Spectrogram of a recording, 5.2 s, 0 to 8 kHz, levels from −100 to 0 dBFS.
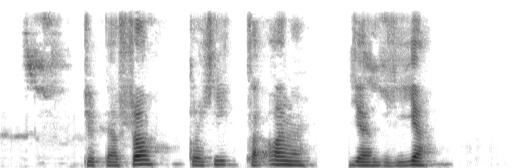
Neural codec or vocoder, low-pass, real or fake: codec, 16 kHz in and 24 kHz out, 1.1 kbps, FireRedTTS-2 codec; 7.2 kHz; fake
